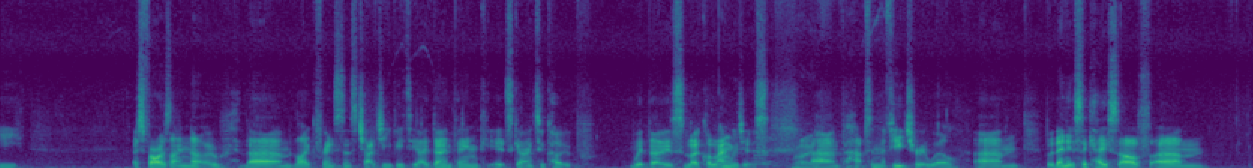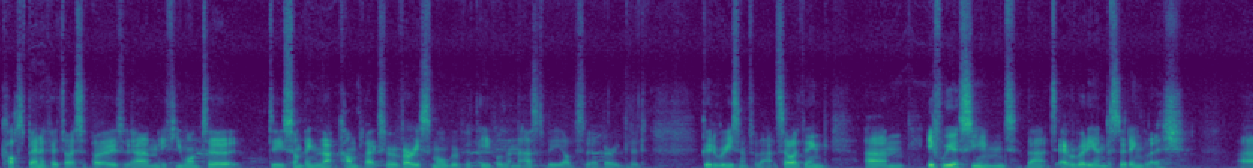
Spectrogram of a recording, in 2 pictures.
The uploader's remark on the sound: From the CHI2023 Human Computer Interaction conference in Hamburg. Conversations at CHI 2023 in Hamburg. From the CHI2023 Human Computer Interaction conference in Hamburg, I chat in-person with five attendees.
